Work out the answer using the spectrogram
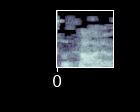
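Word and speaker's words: Lucado: Do we know how you pronounce that? I always hear I've heard multiple ways. – Licato. – Yeah, me too.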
